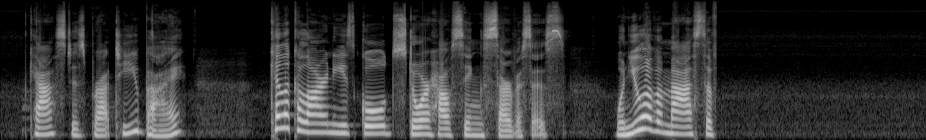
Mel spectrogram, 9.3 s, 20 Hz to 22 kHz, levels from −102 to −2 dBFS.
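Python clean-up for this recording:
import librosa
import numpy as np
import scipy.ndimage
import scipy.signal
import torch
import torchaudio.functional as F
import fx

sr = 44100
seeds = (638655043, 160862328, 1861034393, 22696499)

y = fx.fix_interpolate(x, sr, at_s=(1.86,), length_ms=15.0)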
